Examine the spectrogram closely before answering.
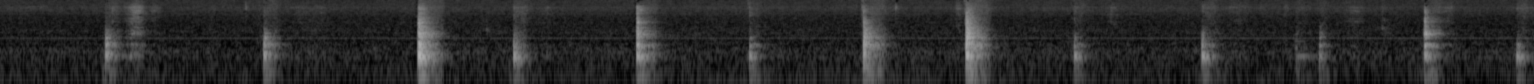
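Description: Wooden spoon knocking against the sides of a pot while stirring melting butter: a run of short sharp clicks, about two a second and a little uneven.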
